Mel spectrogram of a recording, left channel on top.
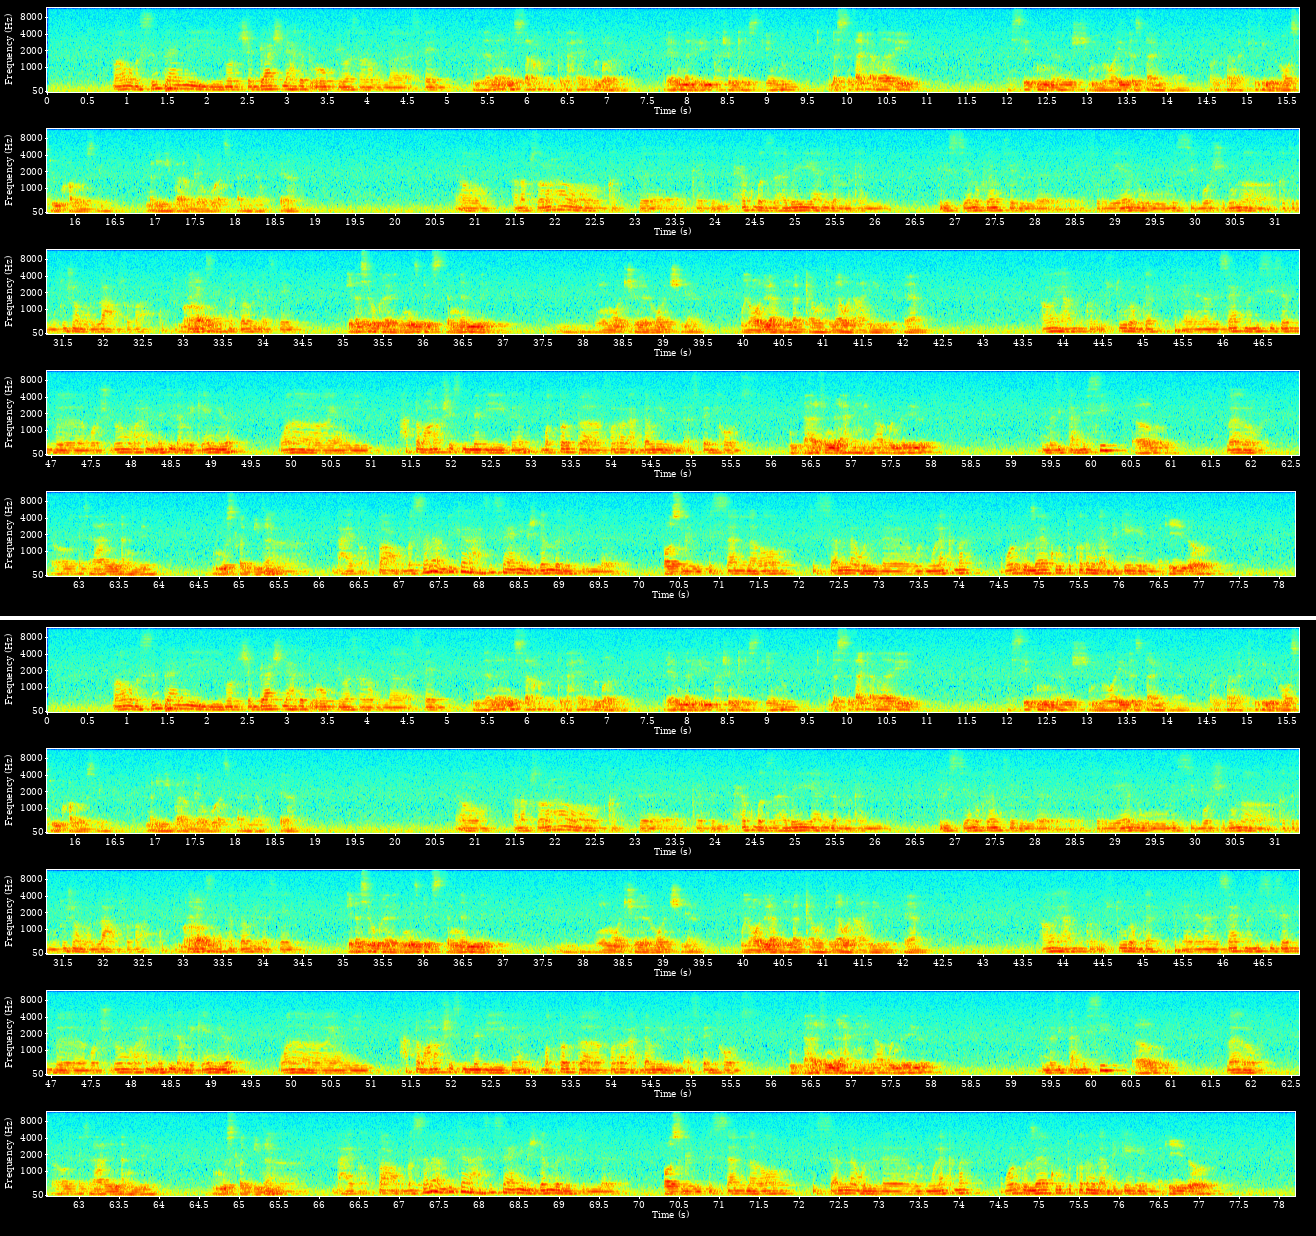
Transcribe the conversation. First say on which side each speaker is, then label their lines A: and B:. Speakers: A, on the left; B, on the left.
A: اه بس أنت يعني ما بتشجعش ليه حاجات أوروبي مثلا ولا أسباني
B: زمان الصراحة كنت بحب ب- ريال مدريد عشان كريستيانو بس فجأة بقى ايه حسيتني ان انا مش من مواليد اسبانيا يعني قلت انا اكتفي بالمصري وخلاص يعني ماليش بقى في جو اسبانيا وبتاع
A: اه انا بصراحة كانت كانت الحقبة الذهبية يعني لما كان كريستيانو فاهم في ال... في الريال وميسي في برشلونة كانت المطوشة مولعة بصراحة كنت بتابع
B: ما اه
A: ساعتها الدوري الاسباني
B: كلاسيكو كانت الناس بتستناه من من الماتش للماتش يعني ويقعدوا يعملوا لك كاونت داون عليه وبتاع
A: اه يا عم كان اسطورة بجد يعني انا من ساعة ما ميسي ساب برشلونة وراح النادي الامريكاني ده وانا يعني حتى معرفش اسم النادي ايه فاهم بطلت اتفرج على الدوري الاسباني خالص
B: كنت عارف ان الاهلي هيلعبوا النادي ده
A: النادي بتاع ميسي
B: اه
A: لا يا راجل
B: اه في كاس العالم للانديه النسخه الجديده
A: ده ده هيتقطعوا بس انا امريكا حاسسها يعني مش جامده غير في ال...
B: باسكت
A: في ال... في السله اه في السله وال... والملاكمه وبرضه
B: بس
A: اللي هي كره القدم الامريكيه دي
B: اكيد اه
